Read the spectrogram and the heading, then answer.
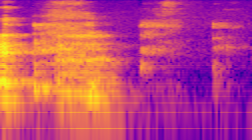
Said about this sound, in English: Oh god, I'm gonna cough again. I'm so sorry.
